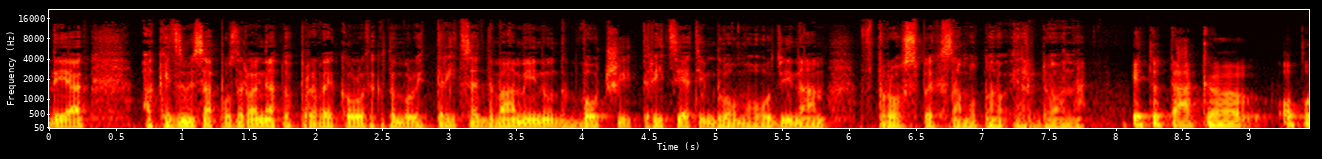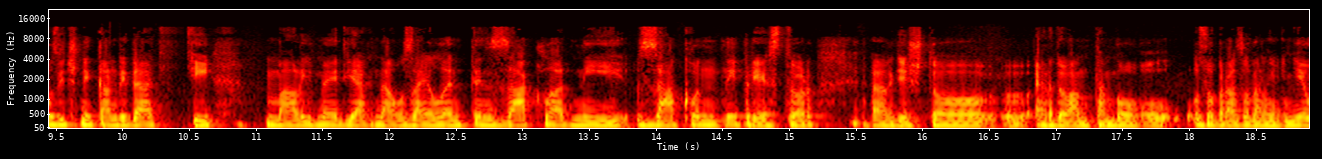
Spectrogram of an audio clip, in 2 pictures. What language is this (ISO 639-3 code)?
slk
